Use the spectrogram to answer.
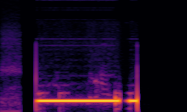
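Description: Phone line tone after a caller hangs up: a steady, mid-pitched electronic tone holds for nearly a second, then cuts off before one short, matching beep. No voices.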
